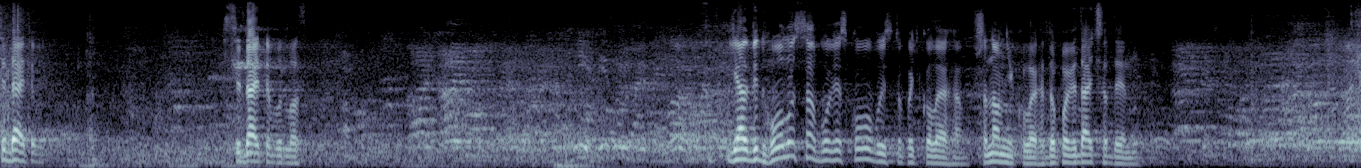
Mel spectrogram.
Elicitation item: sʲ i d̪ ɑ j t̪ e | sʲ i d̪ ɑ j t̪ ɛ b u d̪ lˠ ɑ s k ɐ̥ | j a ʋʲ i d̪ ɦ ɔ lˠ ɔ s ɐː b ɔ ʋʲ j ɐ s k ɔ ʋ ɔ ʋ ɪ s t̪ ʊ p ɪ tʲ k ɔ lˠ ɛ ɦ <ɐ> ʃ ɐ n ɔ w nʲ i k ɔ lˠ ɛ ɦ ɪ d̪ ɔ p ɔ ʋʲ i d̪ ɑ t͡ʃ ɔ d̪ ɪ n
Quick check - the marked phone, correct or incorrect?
correct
